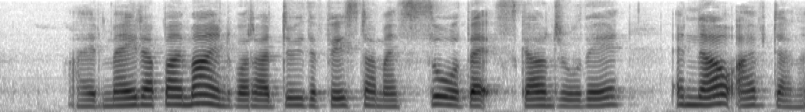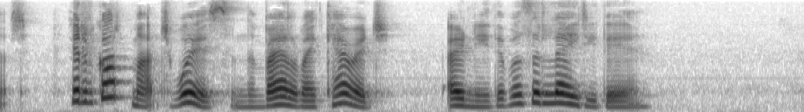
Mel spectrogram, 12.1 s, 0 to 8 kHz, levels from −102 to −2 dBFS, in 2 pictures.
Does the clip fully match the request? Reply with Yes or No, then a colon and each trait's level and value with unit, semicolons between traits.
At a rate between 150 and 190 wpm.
Yes: average, 185 wpm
